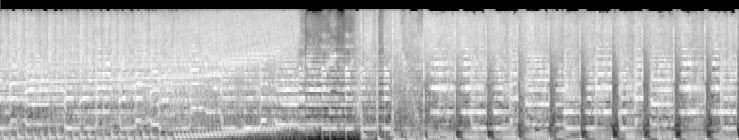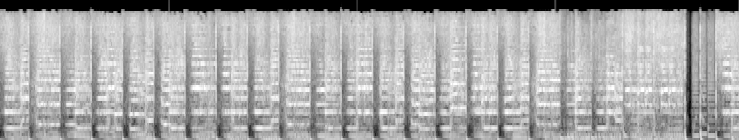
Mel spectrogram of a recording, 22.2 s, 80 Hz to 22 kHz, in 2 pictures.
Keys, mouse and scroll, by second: 0.7-1.1 scroll up 10, 1.4-2.1 scroll, 2.2 click, 3.1 click, 3.5-4.1 scroll, 4.1 scroll up 10, 4.9 click, 5.1-5.7 scroll down 11, 6.0-6.6 scroll up 15, 6.8 Escape, 7.3 click, 8.0 click, 8.4 click, 9.1 click, 13.4 click, 14.0 Escape, 14.8 Escape, 15.1 click, 15.5 click, 17.0 Delete, 18.1 Escape, 19.5 click, 20.2 click.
